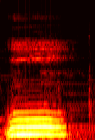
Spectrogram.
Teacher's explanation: first tone. Sounds very tedious, very flat.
